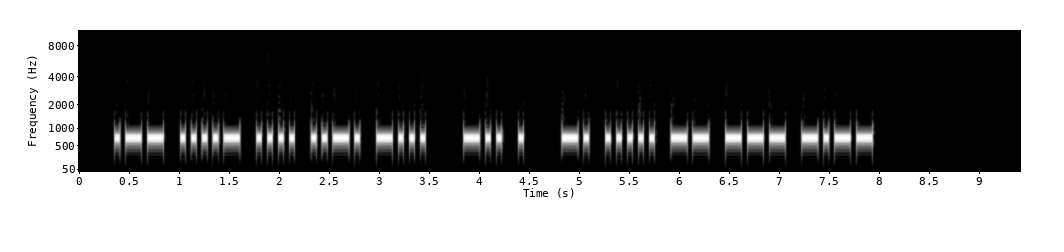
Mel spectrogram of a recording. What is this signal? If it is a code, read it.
Morse code, heard as a keyed tone, about 23 wpm, 700 Hz. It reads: W4HFB DE N5MOY
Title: USA Callsign DE Callsign - 5 Characters - 22wpm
